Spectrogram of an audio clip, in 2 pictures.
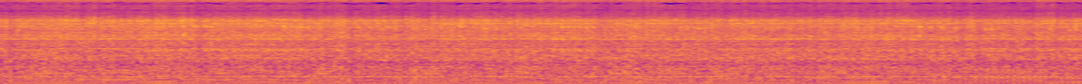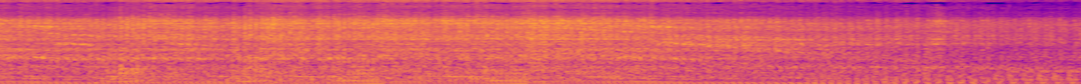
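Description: A scooter engine revs high and loud close by.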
